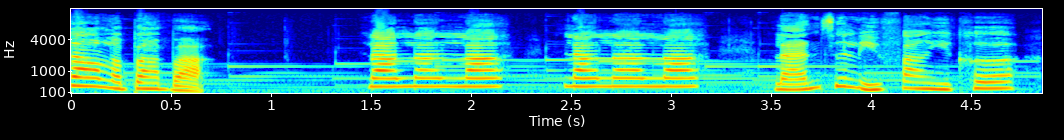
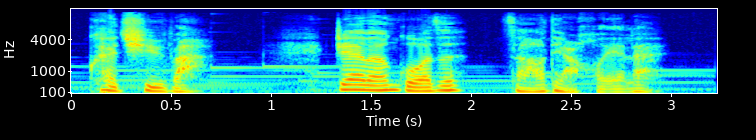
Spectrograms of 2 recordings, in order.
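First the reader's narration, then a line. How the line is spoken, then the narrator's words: Father rabbit, smiling. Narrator (Chinese): 兔爸爸笑了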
